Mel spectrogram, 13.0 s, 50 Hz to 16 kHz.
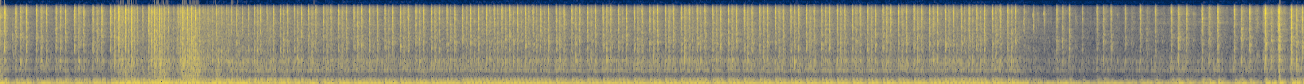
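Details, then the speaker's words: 2000 Harley-Davidson XL883H Sportster, just started after ignition module replacement (previously backfired and wouldn't restart hot, weak spark), choke off: deep V-twin idle with uneven, stumbling beats after a blip. Rough idle, owner suspects timing not right. "I don't think the timing's right because the bike doesn't seem to be idling right."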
